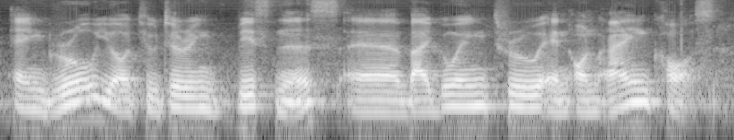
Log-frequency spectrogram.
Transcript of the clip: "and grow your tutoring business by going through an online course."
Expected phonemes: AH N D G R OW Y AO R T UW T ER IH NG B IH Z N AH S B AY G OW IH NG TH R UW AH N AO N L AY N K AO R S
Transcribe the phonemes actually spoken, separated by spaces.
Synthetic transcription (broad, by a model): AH N G R OW Y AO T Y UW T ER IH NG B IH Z N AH S B AY G OW IH NG T R UW AH N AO N AY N K AO S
